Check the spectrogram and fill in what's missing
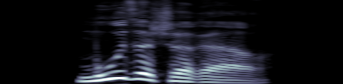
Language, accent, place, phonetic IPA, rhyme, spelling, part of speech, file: German, Germany, Berlin, [ˈmuːzɪʃəʁɐ], -uːzɪʃəʁɐ, musischerer, adjective, De-musischerer.ogg
- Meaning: inflection of musisch: 1. strong/mixed nominative masculine singular comparative degree 2. strong genitive/dative feminine singular comparative degree 3. strong genitive plural comparative degree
